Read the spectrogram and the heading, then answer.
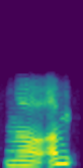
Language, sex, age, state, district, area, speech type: Assamese, female, 30-45, Assam, Nalbari, rural, conversation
